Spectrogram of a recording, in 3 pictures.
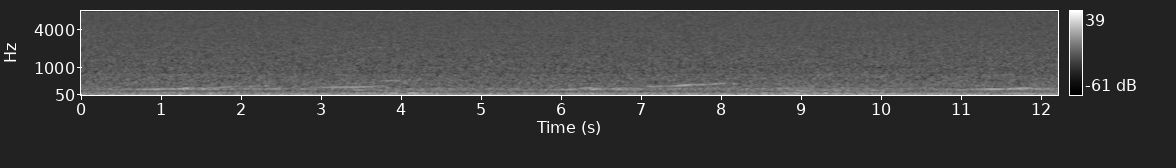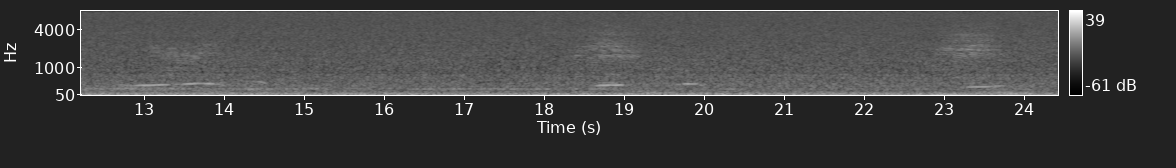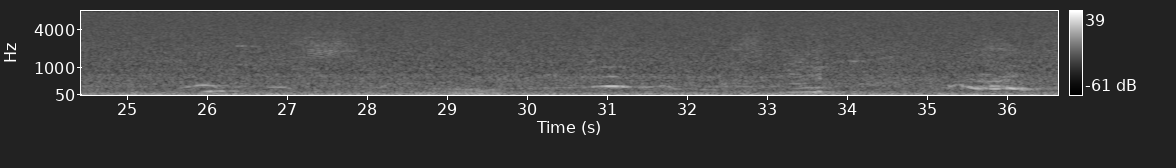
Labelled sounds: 23.2	23.4	humpback whale, 1.8 to 2.3 kHz
27.3	27.6	humpback whale, 1.6 to 2.0 kHz
35.8	36.0	humpback whale, 1.9 to 2.0 kHz

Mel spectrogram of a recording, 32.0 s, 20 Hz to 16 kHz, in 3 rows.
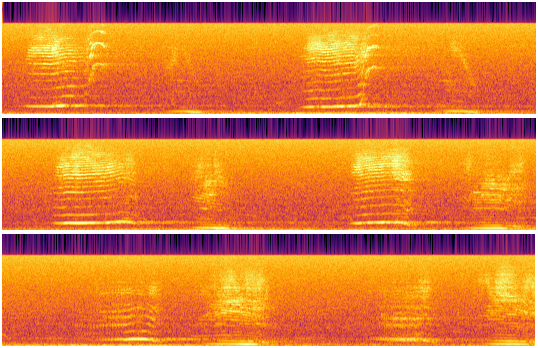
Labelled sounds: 0.5	2.2	humpback whale, 0.86 to 6.1 kHz
6.0	9.0	humpback whale, 0.99 to 7.1 kHz
11.7	13.1	humpback whale, 1.1 to 5.1 kHz
14.5	15.0	humpback whale, 0.93 to 2.0 kHz
17.7	18.9	humpback whale, 0.96 to 5.6 kHz
19.9	20.8	humpback whale, 0.96 to 1.8 kHz
23.5	24.5	humpback whale, 0.86 to 1.4 kHz
25.4	26.5	humpback whale, 0.99 to 1.9 kHz
28.9	29.5	humpback whale, 0.80 to 1.1 kHz
31.2	31.9	humpback whale, 1.1 to 2.3 kHz

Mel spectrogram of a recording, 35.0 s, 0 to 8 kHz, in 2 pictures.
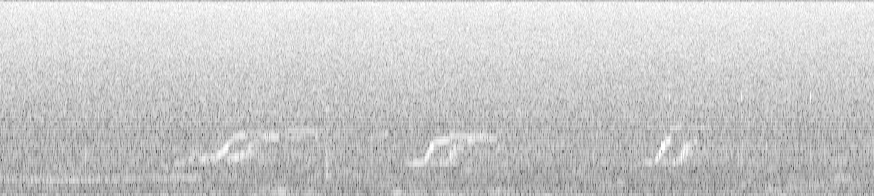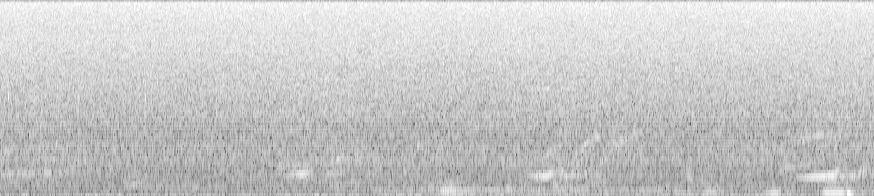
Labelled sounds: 4.5	5.6	humpback whale, 0.80 to 1.0 kHz
8.6	9.5	humpback whale, 0.80 to 1.0 kHz
13.2	13.7	humpback whale, 0.80 to 1.2 kHz

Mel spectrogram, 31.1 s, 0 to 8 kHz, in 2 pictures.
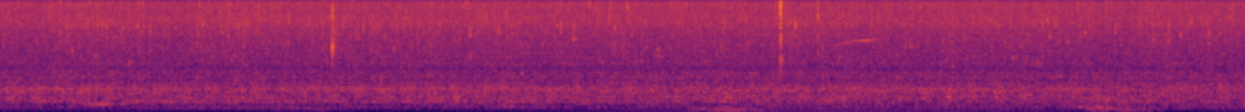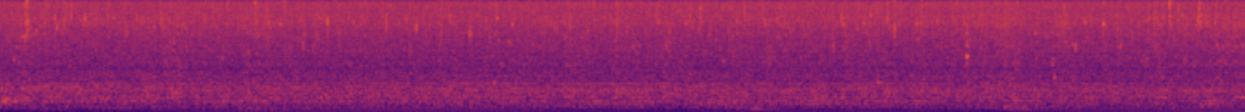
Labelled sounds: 10.6	11.0	humpback whale, 2.6 to 2.9 kHz

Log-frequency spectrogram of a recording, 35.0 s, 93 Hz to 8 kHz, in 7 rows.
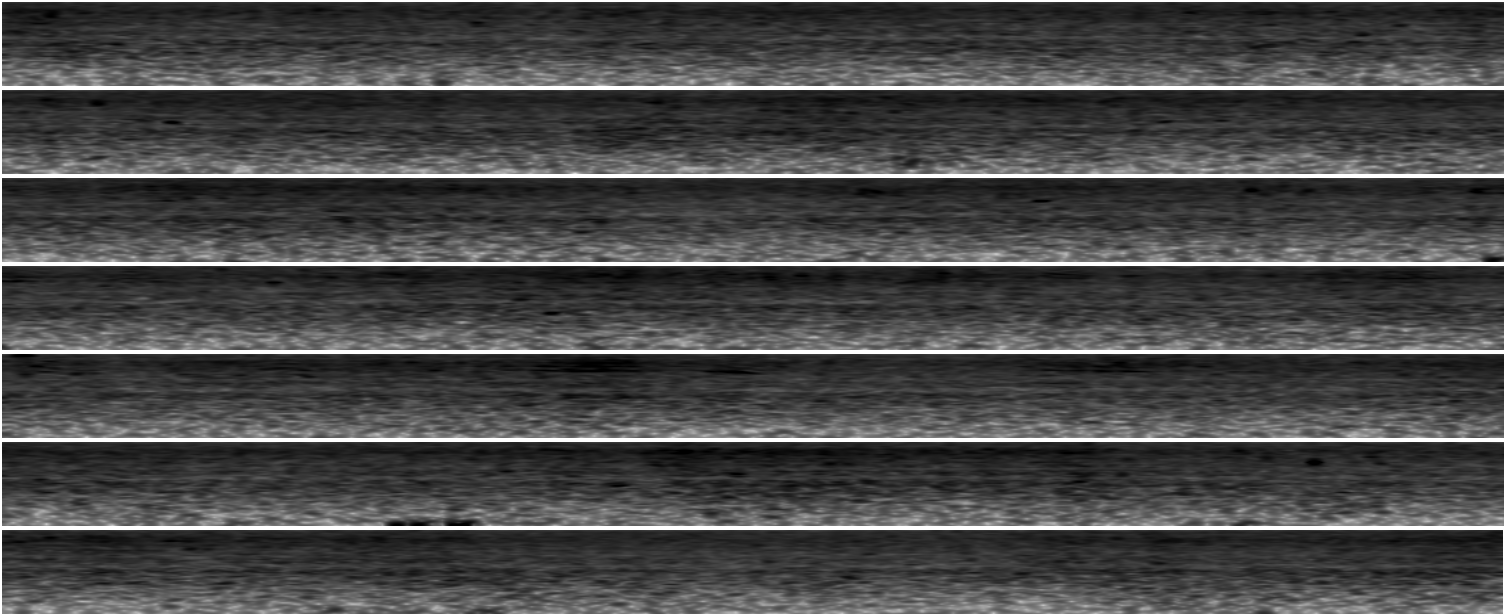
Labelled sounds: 19.6	19.9	Pacific white-sided dolphin, 4.0 to 5.8 kHz
21.8	22.2	Pacific white-sided dolphin, 3.1 to 4.8 kHz
23.6	23.9	Pacific white-sided dolphin, 3.0 to 3.3 kHz

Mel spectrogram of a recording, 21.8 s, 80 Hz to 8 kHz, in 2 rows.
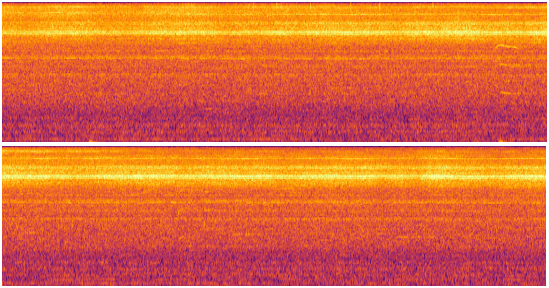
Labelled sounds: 9.9	10.4	killer whale, southern resident, 3.2 to 3.5 kHz

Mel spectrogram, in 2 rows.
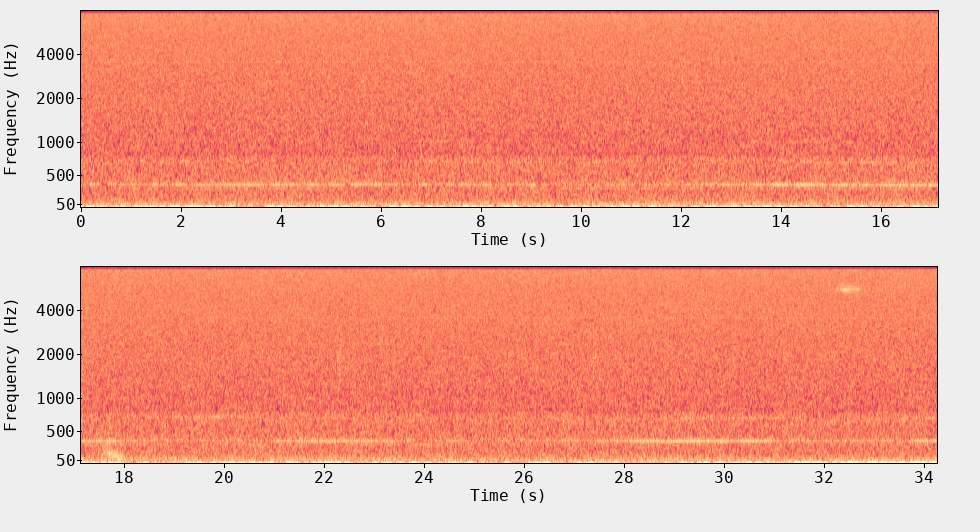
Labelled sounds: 32.3	32.8	vessel noise, 5.3 to 5.7 kHz

